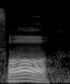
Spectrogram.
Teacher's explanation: اوپر کے دانتوں کے کنارے جب نیچے والے ہونٹ کے تر حصے سے لگتے ہیں تو ادا ہوتا ہے فا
